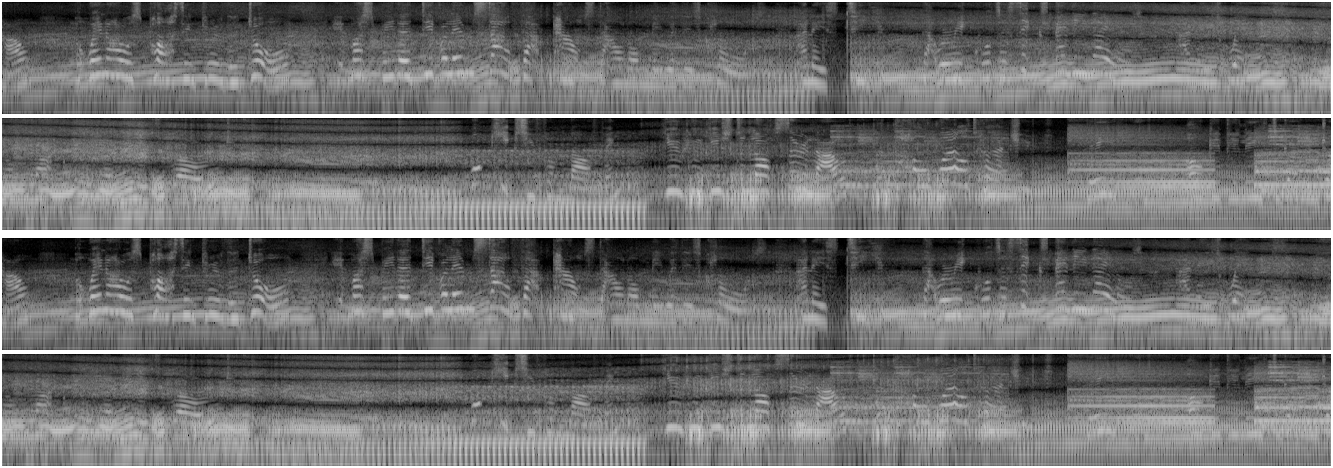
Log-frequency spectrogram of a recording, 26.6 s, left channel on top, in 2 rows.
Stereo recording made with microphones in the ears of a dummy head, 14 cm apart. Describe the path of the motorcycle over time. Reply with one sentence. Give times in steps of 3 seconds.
You can hear the motorcycle on the left from 0 s, in the centre from 15 s and on the right from 18 s.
